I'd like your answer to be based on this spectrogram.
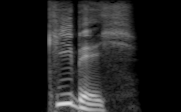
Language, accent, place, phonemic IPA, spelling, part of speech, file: German, Germany, Berlin, /ˈkiːbɪç/, kiebig, adjective, De-kiebig.ogg
- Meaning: irritable, quarrelous, cantankerous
